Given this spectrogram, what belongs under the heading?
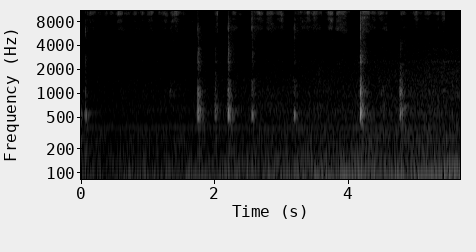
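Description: Chalk or marker taps and scratches on a board during an accounts lesson, a handful of short, sharp strokes spread irregularly across a quiet room with no voices.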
